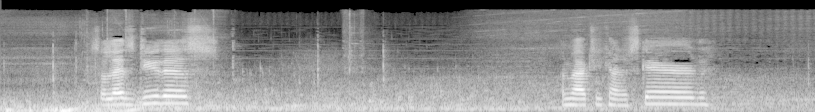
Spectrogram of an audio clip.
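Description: A young woman talks with animation through a close microphone.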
